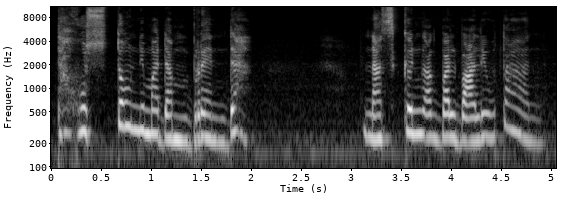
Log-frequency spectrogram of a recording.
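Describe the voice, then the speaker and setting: High-voiced caring wife. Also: female voice, takes it slowly. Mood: thankful. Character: caring, admonishing wife of a working man. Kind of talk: radio drama acting.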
